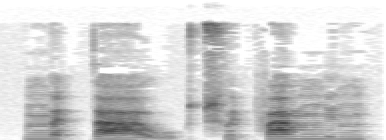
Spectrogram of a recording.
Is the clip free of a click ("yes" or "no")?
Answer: yes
